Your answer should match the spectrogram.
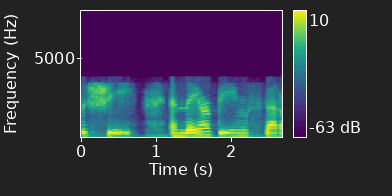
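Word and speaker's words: Sidhe: There's all these books about interactions with these people, but it's pronounced she.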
